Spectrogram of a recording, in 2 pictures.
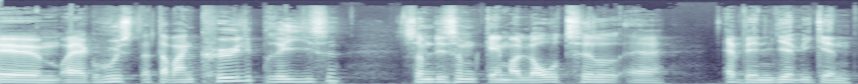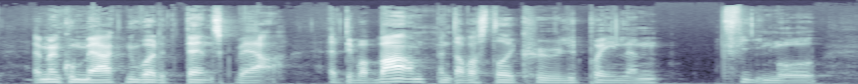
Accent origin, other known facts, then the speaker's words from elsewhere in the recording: Copenhagen, Capital Region of Denmark, Denmark; Det hele startede, da jeg blev født på Østerbro. Der er jeg født og opvokset.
